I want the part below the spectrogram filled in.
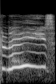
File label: "grenade", Scouser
